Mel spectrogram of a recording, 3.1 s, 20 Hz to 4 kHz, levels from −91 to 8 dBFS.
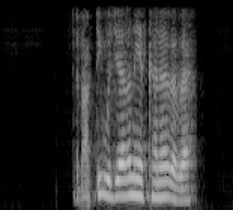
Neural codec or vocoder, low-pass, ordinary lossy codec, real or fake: codec, 16 kHz, 0.5 kbps, X-Codec, HuBERT features, trained on LibriSpeech; 3.6 kHz; AAC, 16 kbps; fake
